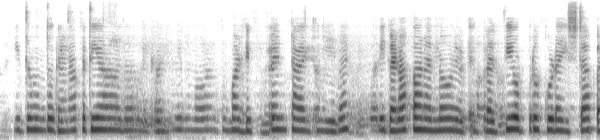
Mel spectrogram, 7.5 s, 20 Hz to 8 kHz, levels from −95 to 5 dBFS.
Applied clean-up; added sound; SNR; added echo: neural mask model DeepFilterNet 3.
